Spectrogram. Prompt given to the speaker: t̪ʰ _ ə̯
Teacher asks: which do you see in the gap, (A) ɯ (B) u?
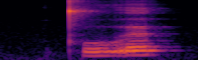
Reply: B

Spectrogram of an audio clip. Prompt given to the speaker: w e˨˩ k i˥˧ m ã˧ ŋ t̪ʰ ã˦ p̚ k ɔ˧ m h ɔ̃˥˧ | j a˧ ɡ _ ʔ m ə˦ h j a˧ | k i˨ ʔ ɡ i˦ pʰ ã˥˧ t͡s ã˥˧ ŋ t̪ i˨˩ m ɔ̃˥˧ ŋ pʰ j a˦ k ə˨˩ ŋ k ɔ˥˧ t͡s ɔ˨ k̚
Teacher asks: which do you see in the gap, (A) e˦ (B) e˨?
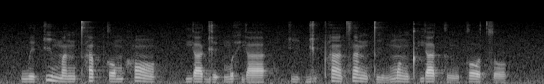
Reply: B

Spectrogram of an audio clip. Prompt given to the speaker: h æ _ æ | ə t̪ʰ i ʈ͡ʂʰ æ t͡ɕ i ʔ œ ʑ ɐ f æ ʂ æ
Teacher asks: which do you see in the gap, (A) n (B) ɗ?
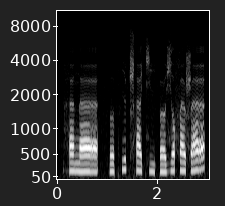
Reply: A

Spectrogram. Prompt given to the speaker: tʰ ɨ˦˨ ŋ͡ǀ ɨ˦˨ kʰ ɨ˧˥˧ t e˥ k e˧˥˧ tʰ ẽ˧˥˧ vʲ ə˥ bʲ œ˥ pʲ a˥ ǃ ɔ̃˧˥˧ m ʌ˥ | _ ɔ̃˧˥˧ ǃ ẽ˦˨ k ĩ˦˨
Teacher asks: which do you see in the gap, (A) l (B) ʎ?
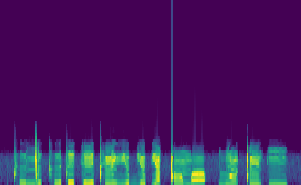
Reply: B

